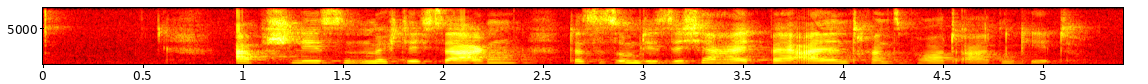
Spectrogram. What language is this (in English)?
German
